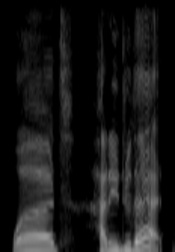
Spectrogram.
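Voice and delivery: very high, baffled retort; incredulous. Retold or imitated. Student reacting to the teaching, incredulous. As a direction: question it in high-pitched disbelief.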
